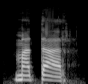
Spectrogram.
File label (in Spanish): "matar", Spanish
